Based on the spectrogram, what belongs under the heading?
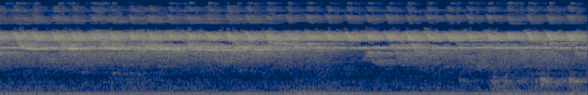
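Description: A Spanish canary sings a continuous, high, rolling trill that runs without a break over a faint low hum.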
